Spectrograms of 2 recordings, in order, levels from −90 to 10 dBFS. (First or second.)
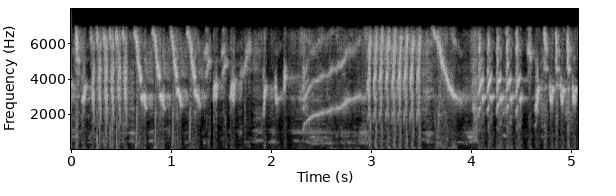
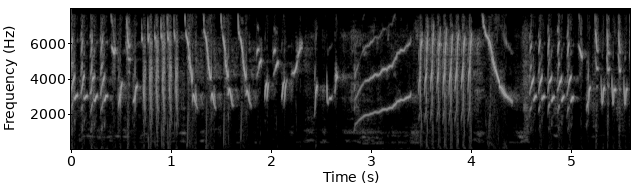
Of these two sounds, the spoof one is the first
